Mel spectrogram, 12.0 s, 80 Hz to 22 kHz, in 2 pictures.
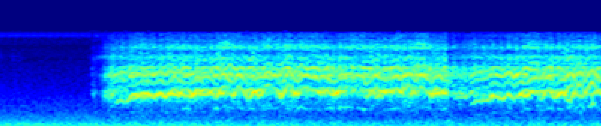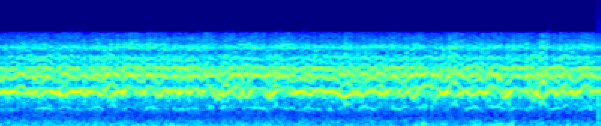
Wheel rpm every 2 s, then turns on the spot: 50, 160, 130, 160, 160, 160.
none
